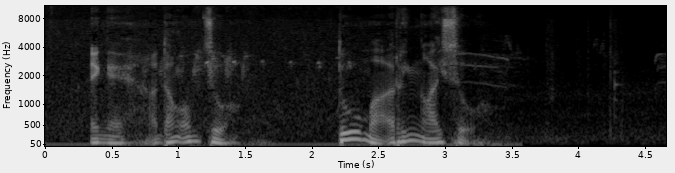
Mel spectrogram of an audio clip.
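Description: An older man speaks gravely and close by.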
